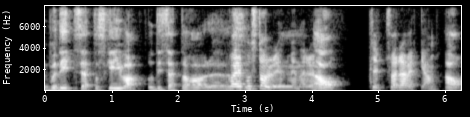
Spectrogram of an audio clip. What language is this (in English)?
Swedish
